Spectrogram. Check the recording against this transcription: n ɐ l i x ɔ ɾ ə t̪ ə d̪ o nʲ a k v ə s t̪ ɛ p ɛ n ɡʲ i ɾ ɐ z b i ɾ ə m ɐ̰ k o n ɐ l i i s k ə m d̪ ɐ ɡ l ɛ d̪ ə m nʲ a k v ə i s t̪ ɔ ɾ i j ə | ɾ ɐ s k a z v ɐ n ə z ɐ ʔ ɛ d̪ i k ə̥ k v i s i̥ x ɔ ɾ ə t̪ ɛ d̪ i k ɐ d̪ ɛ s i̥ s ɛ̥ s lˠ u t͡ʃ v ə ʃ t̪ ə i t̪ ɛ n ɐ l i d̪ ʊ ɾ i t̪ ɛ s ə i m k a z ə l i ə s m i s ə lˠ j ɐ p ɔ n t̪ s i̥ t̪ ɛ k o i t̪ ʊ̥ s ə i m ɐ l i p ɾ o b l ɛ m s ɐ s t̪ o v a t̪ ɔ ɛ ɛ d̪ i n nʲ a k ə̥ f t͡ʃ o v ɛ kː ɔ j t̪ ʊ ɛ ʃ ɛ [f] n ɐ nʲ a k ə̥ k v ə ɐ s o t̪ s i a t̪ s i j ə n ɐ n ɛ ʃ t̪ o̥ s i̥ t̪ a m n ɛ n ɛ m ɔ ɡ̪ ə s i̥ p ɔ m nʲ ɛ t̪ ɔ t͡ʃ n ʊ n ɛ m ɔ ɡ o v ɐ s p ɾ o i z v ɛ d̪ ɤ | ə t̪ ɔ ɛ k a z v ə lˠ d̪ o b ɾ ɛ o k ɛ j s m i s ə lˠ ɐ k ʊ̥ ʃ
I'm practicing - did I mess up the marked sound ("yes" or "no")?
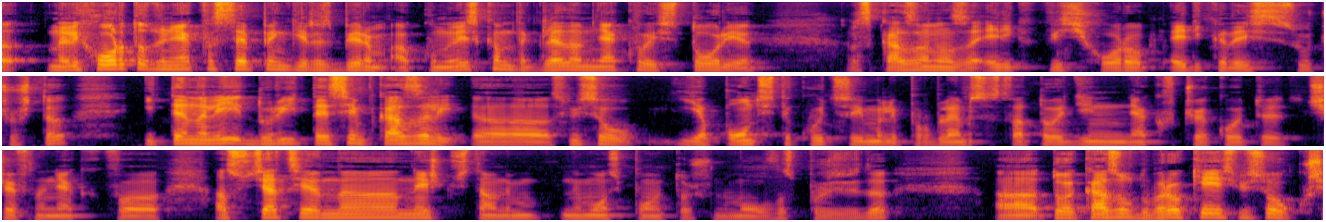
no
